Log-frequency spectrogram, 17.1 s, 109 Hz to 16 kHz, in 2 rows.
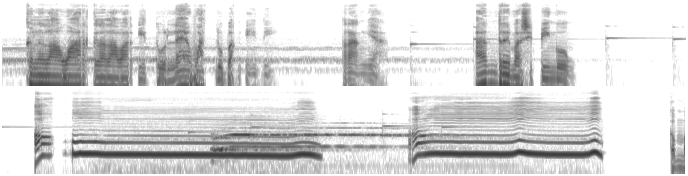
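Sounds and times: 
dog howling: 0.0s - 5.3s, 9.8s - 16.1s
speech: 0.3s - 3.5s, 4.2s - 4.8s, 5.9s - 7.2s, 9.0s - 9.6s.

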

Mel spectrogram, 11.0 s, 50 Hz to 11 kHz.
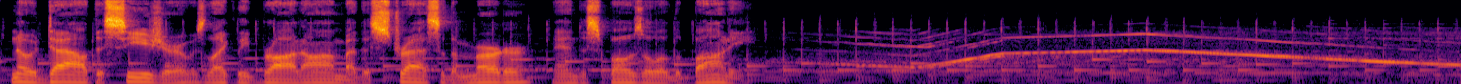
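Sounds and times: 
speech: 0.1s - 5.7s
ambulance siren wailing: 5.9s - 10.9s.

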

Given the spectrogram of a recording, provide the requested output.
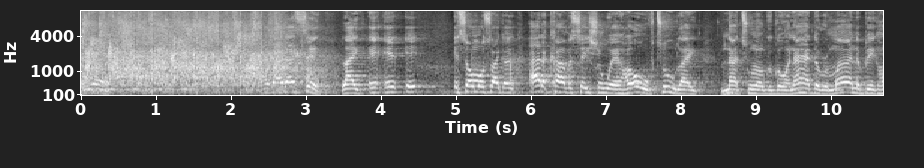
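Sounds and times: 
crowd clapping: 0.0s - 3.3s
speech: 2.7s - 10.7s.

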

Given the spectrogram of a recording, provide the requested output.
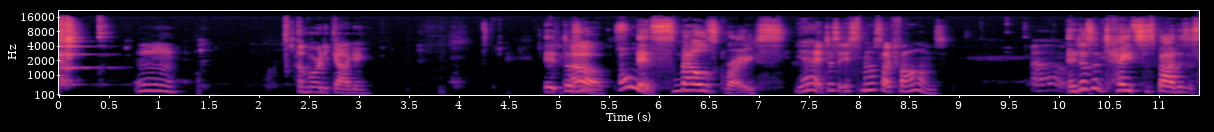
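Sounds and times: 
wine glasses clinking in a toast: 0.0s - 0.7s
speech: 2.4s - 3.2s, 4.8s - 9.0s, 9.7s - 11.4s.

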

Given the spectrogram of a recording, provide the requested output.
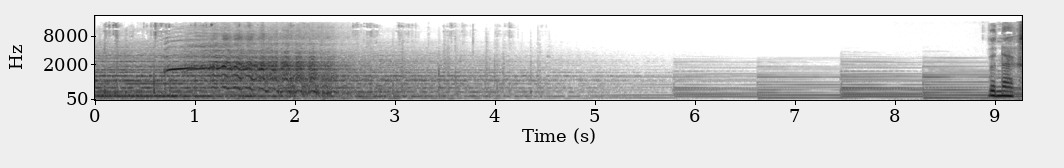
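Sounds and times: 
black horse with rider galloping past on clattering hooves: 0.0s - 4.7s
black horse neighing: 0.7s - 2.6s
speech: 8.9s - 9.2s.

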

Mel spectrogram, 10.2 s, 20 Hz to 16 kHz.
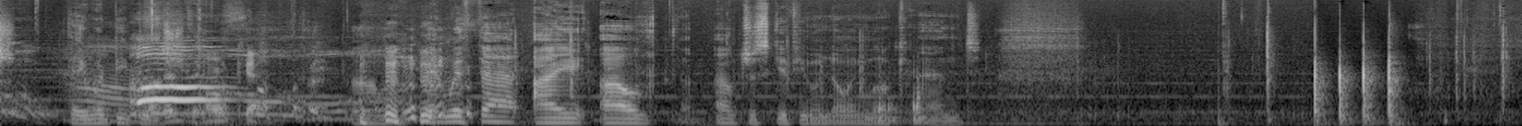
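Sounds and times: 
speech: 0.4s - 6.9s
laughter: 0.8s - 3.5s
knocking on a door: 8.8s - 9.4s.

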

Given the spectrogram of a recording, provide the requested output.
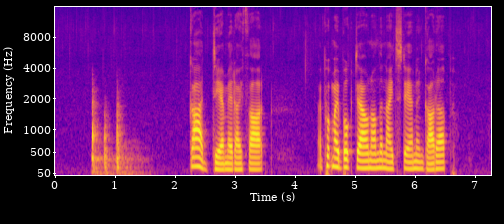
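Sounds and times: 
sharp knocks on a wooden-sounding door: 0.6s - 1.5s
speech: 2.3s - 3.6s, 4.4s - 6.7s.

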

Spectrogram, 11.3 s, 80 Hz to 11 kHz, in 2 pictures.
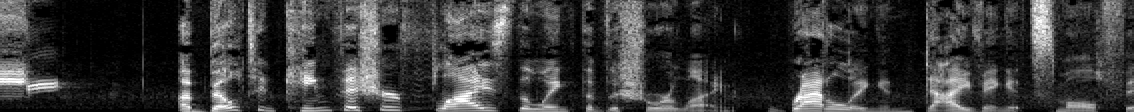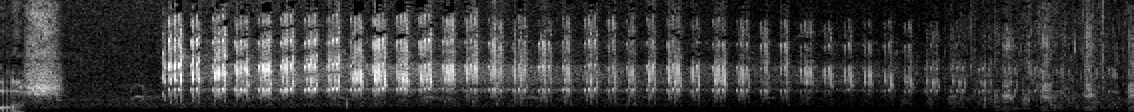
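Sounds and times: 
speech: 0.9s - 6.0s
mallard ducks quacking: 6.4s - 11.3s.

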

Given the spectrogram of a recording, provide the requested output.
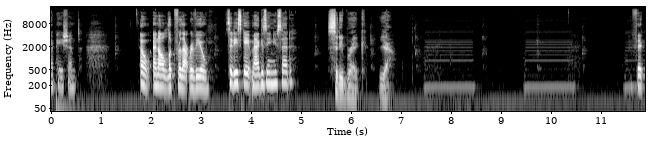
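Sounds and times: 
speech: 0.0s - 1.0s, 1.8s - 6.9s
phone buzzing with incoming call: 7.4s - 8.6s, 9.4s - 10.6s, 11.4s - 11.8s.

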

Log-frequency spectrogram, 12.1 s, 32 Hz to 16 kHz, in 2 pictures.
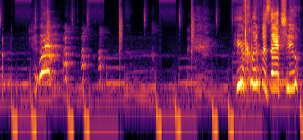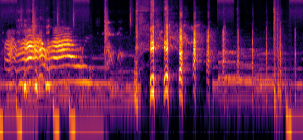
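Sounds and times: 
speech: 0.7s - 1.2s, 4.7s - 7.3s, 8.7s - 9.8s
laughter: 0.7s - 2.1s, 6.2s - 12.1s
cat yowling and meowing: 6.2s - 7.9s.

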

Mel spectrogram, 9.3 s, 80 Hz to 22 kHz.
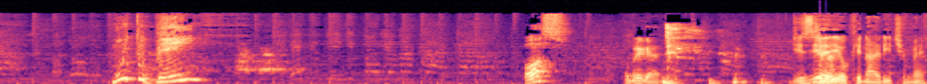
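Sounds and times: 
speech: 1.1s - 2.1s, 5.2s - 9.2s
dog barking: 1.4s - 3.1s
laughter: 6.6s - 8.5s.

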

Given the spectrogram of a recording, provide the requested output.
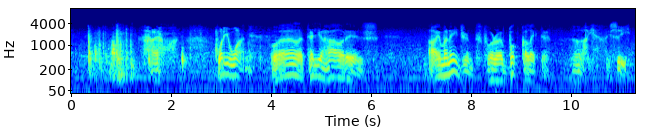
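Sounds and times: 
door pulled shut with a short thud: 0.3s - 1.4s
speech: 3.0s - 6.1s, 7.2s - 11.2s.

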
